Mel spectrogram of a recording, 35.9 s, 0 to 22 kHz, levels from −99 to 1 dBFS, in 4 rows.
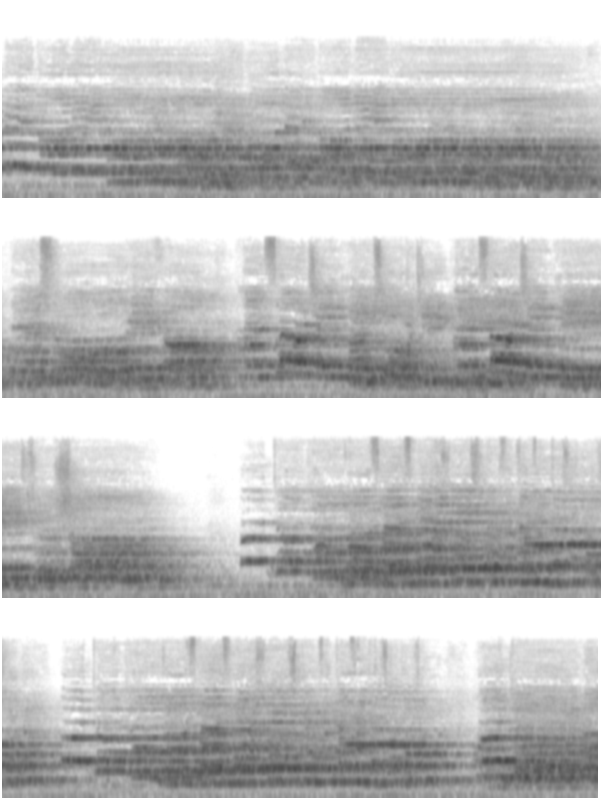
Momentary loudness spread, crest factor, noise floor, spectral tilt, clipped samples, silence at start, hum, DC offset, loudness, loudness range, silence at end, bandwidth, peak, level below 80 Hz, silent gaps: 7 LU; 18 dB; -57 dBFS; -5 dB/octave; under 0.1%; 0 s; none; under 0.1%; -36 LUFS; 5 LU; 0 s; 11.5 kHz; -18 dBFS; -62 dBFS; none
